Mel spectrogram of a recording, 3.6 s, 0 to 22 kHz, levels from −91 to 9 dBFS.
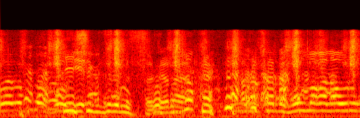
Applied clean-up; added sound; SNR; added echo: none; Rattle (instrument); 8 dB; none.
